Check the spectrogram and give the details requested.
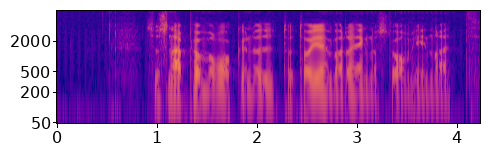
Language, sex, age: Swedish, male, 61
